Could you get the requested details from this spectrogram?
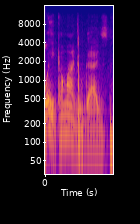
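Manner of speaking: very deep, worst, bad New York accent. Recalling everyone playing mafia goons, doing the worst new york accent. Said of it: "Everyone's doing the worst New York accent they got".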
